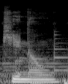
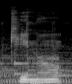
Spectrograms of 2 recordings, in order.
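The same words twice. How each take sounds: First: The final vowel is cut short. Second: The final vowel is held long. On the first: The speaker calls it wrong. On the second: The speaker calls it right. "diucapkan panjang"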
